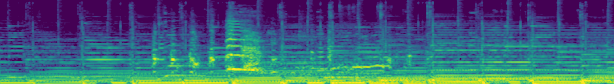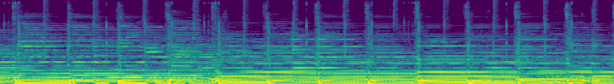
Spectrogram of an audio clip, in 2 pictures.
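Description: Chickens on a large free-range farm cluck and call repeatedly, the flock sound sitting under a steady bed of music that runs the whole time.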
